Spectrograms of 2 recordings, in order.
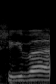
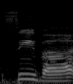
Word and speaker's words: Siva: Savior William Patrick Corgan pronounces it Shee-va, as in like the Hindu Shiva. So that's how we're going to pronounce it. But still to this day, after so many years of knowing it Shee-va, when I still see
